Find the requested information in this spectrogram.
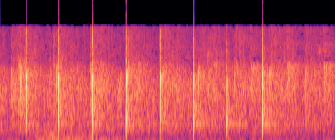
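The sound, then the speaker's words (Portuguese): Applause in a steady, even rhythm: about ten sharp, crisp claps at roughly four per second, moderately loud, with no voices over them. “Esse pessoal tem que tomar uma salva de palmas.”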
